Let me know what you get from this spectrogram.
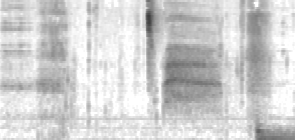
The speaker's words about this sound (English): I think it's time for the first sip of coffee.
